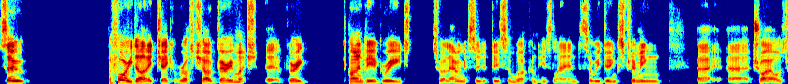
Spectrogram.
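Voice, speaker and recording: A man of medium pitch with an English accent at a fairly quick pace, in a dry, close sound with no echo and a quiet background. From England. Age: 60s. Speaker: conservation charity director. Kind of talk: presentation talk. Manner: fast; enthusiastic, halting with fillers.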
